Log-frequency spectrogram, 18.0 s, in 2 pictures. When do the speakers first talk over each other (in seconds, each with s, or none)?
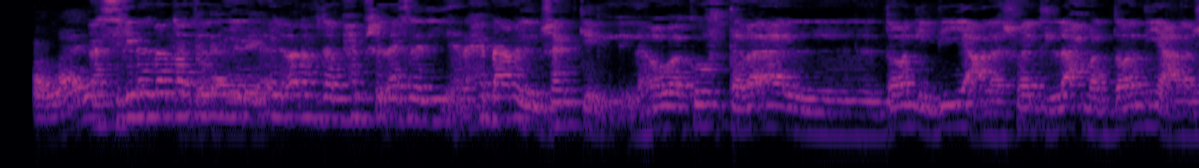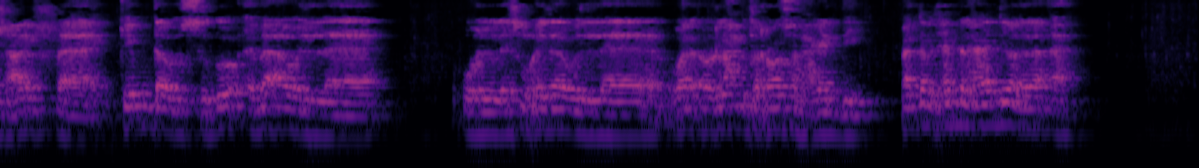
0.7 s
